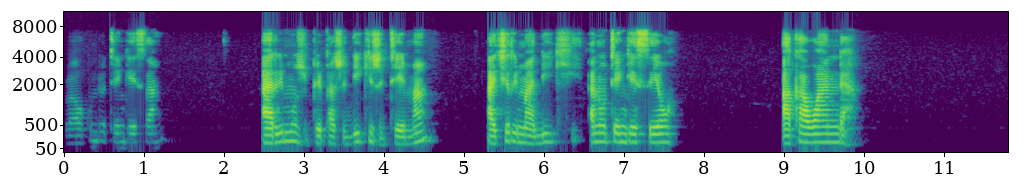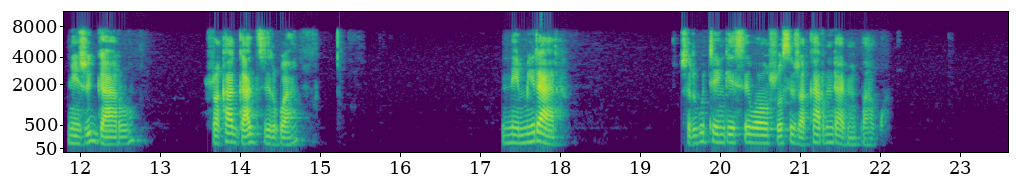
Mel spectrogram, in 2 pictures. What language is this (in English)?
Shona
